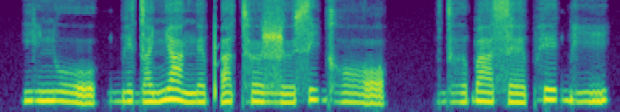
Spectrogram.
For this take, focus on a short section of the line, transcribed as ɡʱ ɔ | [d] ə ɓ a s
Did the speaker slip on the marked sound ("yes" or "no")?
yes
